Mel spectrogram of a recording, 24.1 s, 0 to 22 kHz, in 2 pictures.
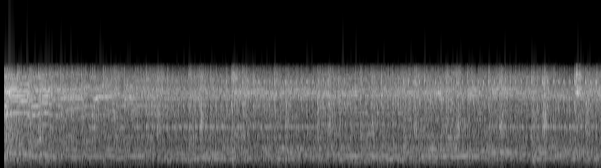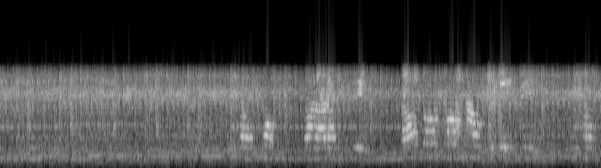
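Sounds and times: live band with electric guitars: 0:00.1 - 0:24.0.

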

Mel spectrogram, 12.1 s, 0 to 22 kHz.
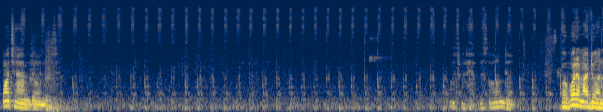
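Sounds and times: pastel rubbing on paper: 0:00.2 - 0:12.0.

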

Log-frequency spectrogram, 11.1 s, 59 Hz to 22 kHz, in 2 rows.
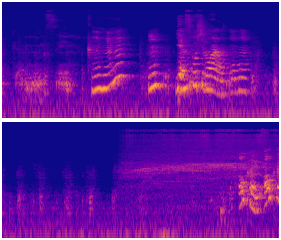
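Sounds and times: electric water flosser humming: 0:03.4 - 0:11.0.

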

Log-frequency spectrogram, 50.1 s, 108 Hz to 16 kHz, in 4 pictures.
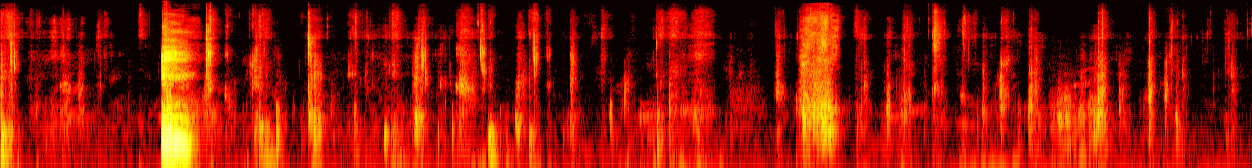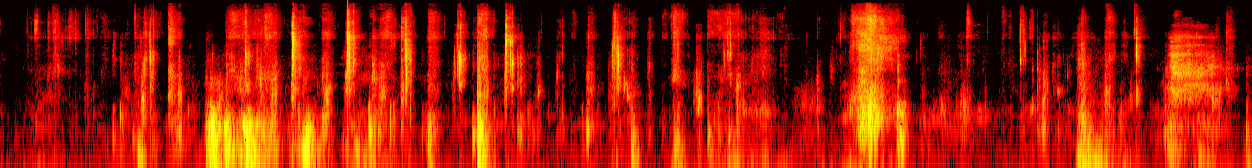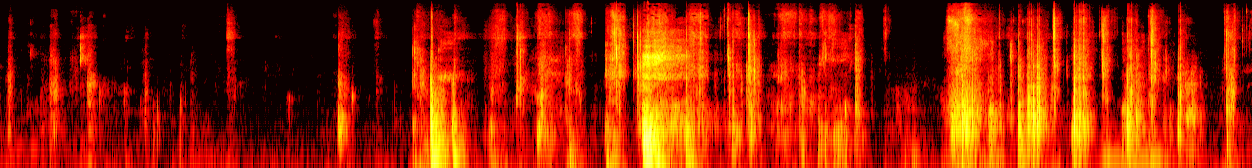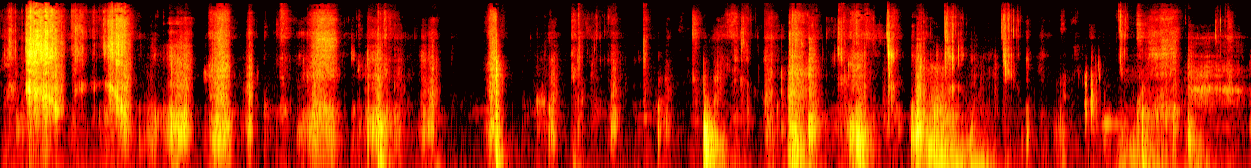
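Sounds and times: person chewing food: 0:00.0 - 0:50.0.

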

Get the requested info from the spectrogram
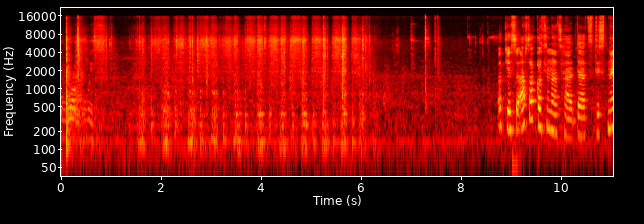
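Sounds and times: scissors cutting paper: 0:00.8 - 0:06.2.

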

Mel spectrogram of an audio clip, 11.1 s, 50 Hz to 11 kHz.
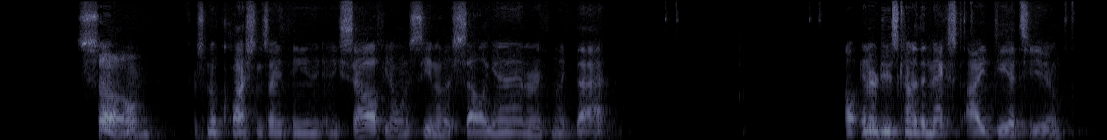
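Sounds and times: computer mouse clicks: 0:06.6 - 0:07.5.

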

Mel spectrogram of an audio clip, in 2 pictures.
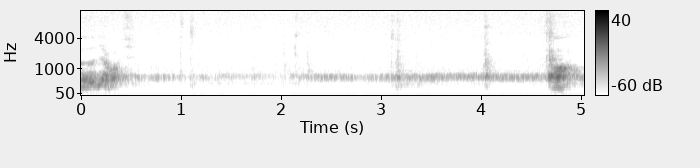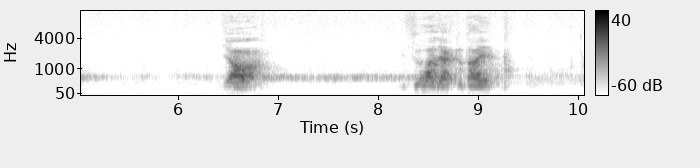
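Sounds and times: faint electrical whine: 0:00.0 - 0:10.0.

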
